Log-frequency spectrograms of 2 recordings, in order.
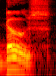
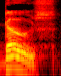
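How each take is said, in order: The two takes are said the same way.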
